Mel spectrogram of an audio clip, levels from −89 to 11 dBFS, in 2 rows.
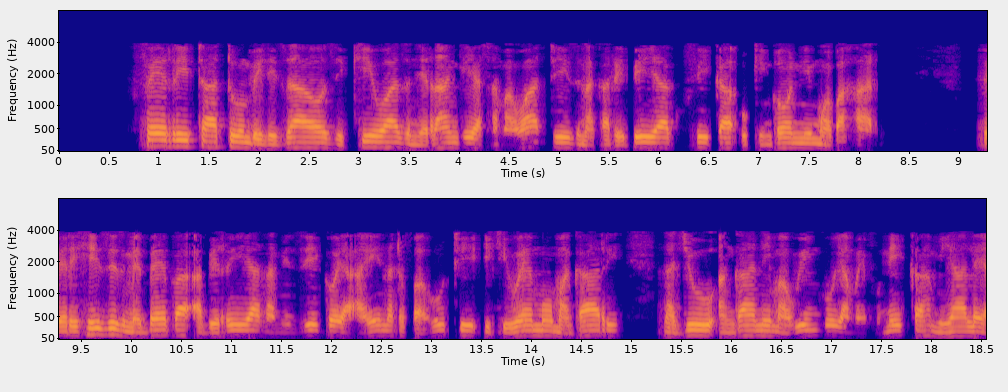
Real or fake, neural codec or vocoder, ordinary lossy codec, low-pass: real; none; AAC, 16 kbps; 7.2 kHz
